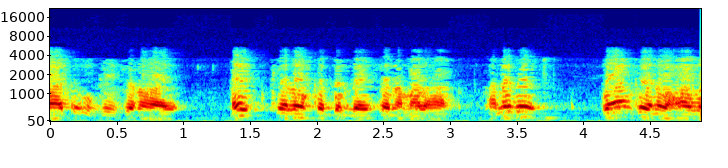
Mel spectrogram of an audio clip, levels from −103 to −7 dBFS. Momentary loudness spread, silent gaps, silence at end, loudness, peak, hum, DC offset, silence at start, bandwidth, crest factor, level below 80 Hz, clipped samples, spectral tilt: 11 LU; none; 0 s; -17 LUFS; -4 dBFS; none; under 0.1%; 0 s; 5 kHz; 12 dB; -62 dBFS; under 0.1%; -8 dB/octave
